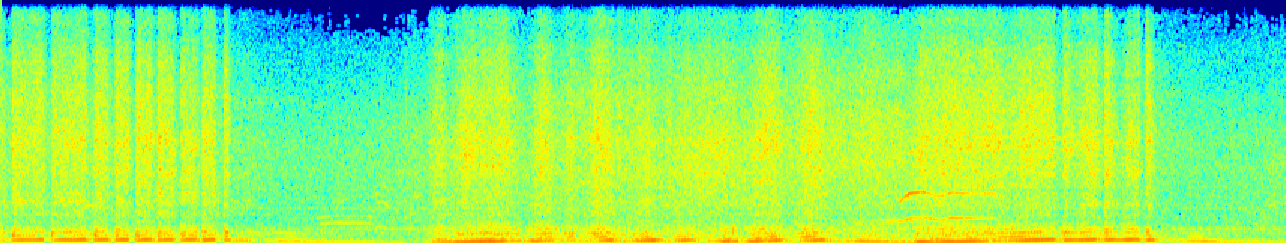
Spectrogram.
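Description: Mud splashes and sprays from spinning tyres.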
